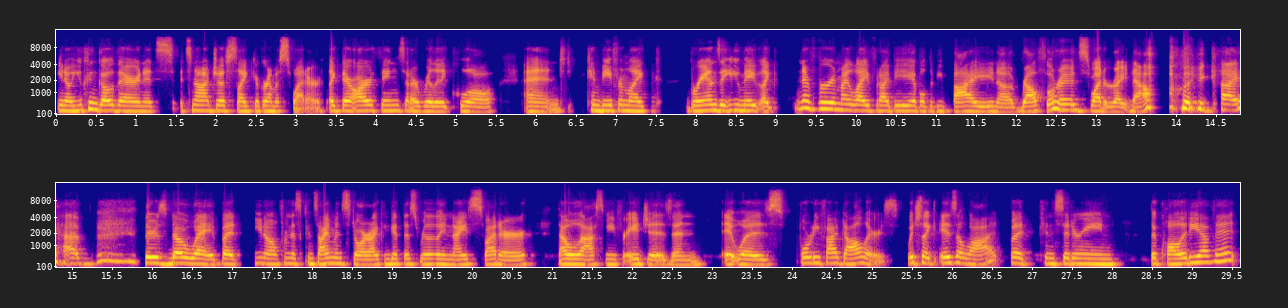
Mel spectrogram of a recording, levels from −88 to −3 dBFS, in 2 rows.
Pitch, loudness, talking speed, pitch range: 190 Hz, -16 LUFS, 185 wpm, 180-210 Hz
